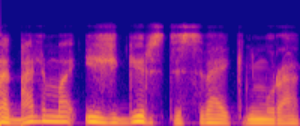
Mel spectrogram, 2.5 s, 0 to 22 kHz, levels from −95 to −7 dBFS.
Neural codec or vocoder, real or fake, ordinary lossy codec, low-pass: none; real; Opus, 24 kbps; 7.2 kHz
